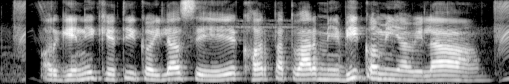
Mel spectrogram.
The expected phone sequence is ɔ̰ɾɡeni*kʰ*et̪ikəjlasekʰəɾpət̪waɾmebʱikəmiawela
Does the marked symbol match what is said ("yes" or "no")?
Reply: yes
